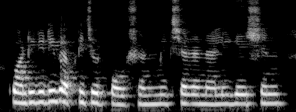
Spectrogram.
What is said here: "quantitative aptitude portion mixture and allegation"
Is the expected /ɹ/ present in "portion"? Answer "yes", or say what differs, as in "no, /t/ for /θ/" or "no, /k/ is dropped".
no, /w/ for /ɹ/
